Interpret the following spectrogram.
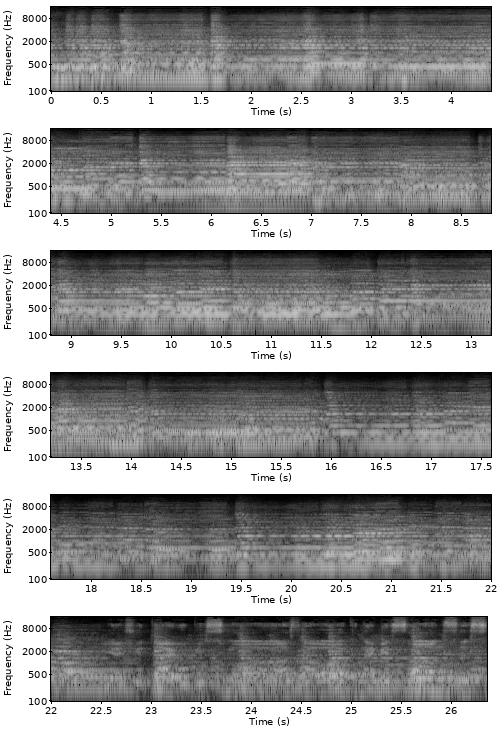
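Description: Accordion playing a solo instrumental interlude between verses of a song: chords and melody notes held and moving on the bellows, without a voice. The loudness dips briefly near the end.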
